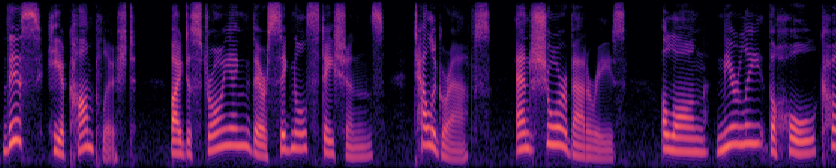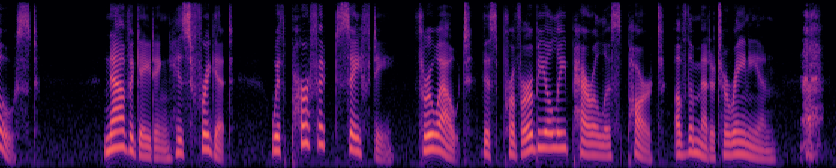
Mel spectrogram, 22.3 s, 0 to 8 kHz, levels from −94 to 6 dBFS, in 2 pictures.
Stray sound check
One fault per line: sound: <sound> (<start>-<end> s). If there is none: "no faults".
sound: sigh (21.8-22.2 s)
